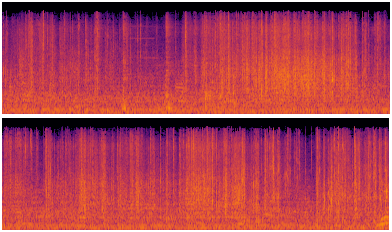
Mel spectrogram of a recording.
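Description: A large paper bag rustles and crinkles steadily for the whole stretch, a dense crackle with sharp little snaps as it is handled and folded, with no voices.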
